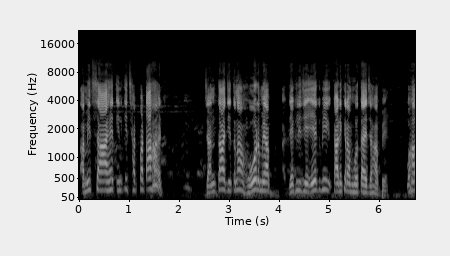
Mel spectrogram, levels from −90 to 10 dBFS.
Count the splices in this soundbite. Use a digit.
0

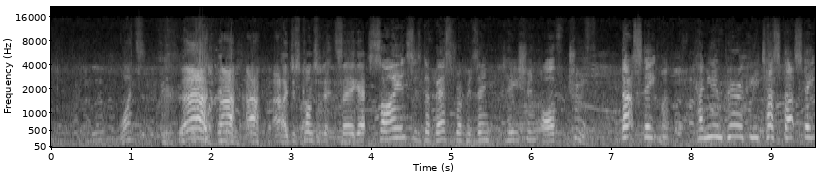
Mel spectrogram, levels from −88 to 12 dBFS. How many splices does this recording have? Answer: 1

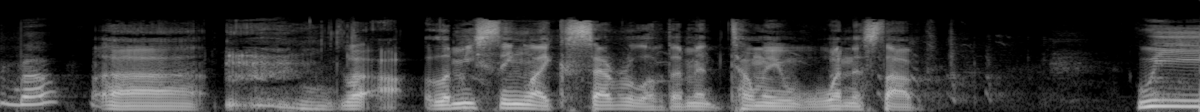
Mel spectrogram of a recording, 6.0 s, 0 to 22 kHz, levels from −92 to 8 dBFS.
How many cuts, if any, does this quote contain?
0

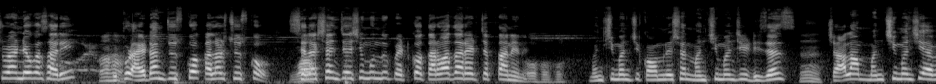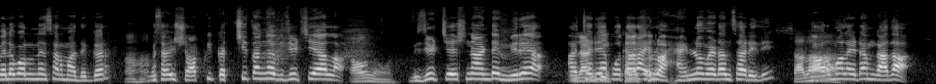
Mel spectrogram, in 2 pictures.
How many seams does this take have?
2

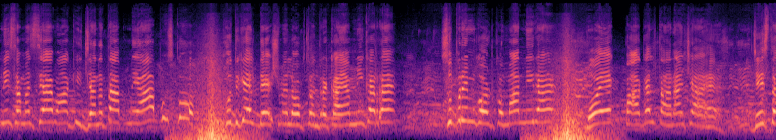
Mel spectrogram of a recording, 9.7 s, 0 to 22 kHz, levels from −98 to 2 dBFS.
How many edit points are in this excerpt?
2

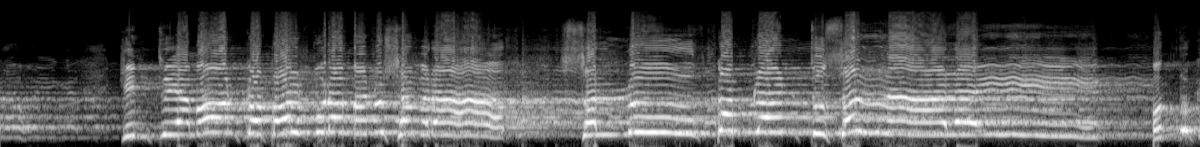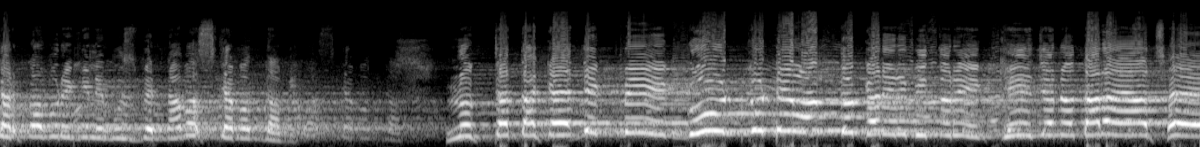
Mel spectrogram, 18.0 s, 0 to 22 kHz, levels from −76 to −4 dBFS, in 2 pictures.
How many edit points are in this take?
1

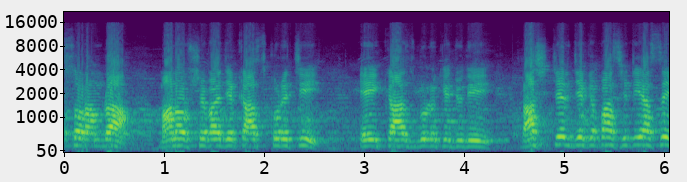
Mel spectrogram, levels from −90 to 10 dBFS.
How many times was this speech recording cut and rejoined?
1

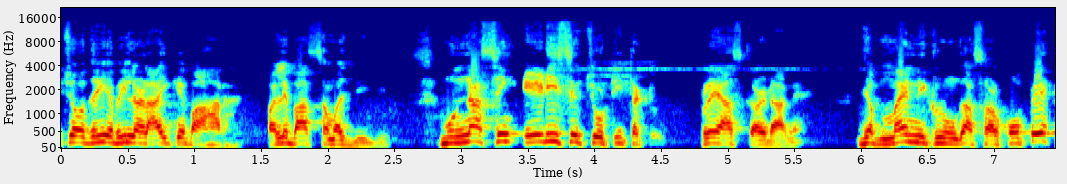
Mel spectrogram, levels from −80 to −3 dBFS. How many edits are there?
0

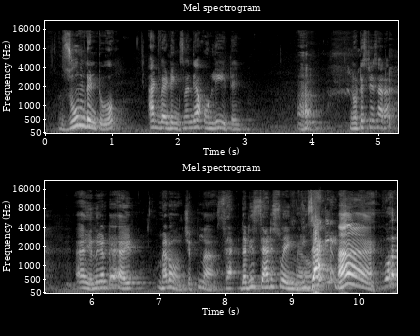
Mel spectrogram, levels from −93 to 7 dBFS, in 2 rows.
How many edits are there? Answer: 0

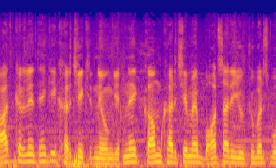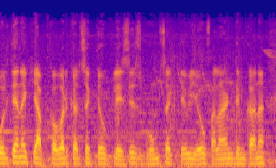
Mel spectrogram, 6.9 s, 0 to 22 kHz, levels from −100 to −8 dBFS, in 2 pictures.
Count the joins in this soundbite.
1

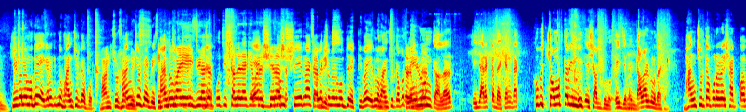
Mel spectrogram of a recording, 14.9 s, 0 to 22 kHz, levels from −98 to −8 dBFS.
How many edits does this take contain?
2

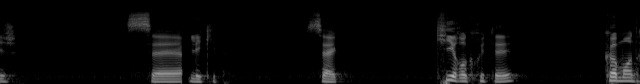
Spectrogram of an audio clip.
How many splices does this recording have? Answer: 2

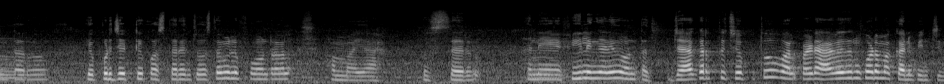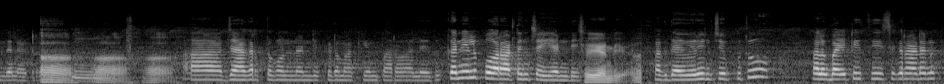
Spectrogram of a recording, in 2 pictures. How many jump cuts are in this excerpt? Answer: 2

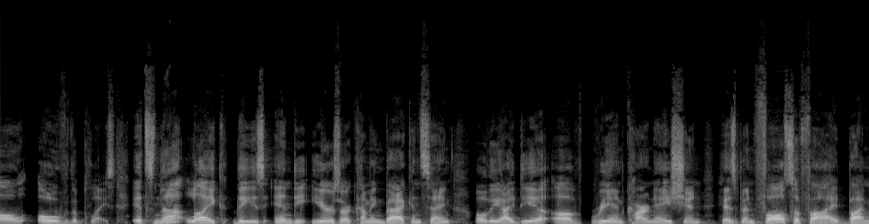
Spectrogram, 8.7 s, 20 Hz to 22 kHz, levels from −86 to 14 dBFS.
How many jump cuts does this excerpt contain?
0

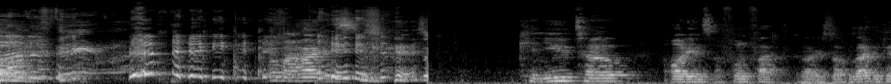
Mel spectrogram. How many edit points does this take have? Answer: 1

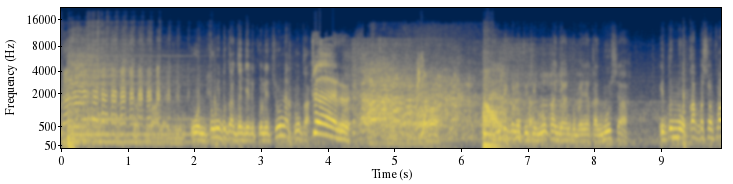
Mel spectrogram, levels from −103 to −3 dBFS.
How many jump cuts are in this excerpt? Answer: 1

